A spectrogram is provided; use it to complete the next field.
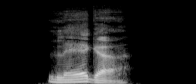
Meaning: nominative/accusative/genitive plural of Lager
- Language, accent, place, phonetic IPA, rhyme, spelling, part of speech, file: German, Germany, Berlin, [ˈlɛːɡɐ], -ɛːɡɐ, Läger, noun, De-Läger.ogg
